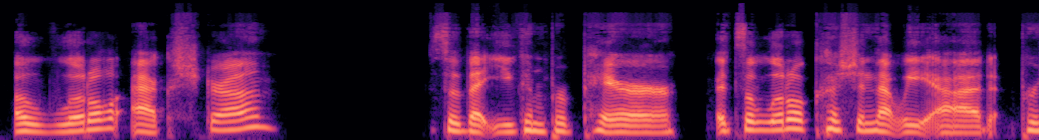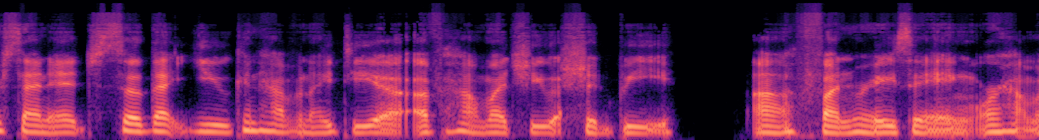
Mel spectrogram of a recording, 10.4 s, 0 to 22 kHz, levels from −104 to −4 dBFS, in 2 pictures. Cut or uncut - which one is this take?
cut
